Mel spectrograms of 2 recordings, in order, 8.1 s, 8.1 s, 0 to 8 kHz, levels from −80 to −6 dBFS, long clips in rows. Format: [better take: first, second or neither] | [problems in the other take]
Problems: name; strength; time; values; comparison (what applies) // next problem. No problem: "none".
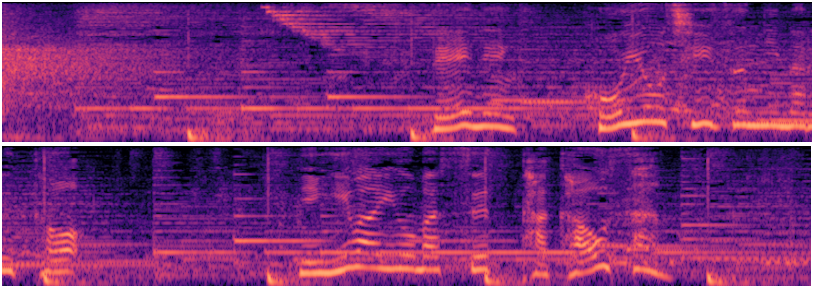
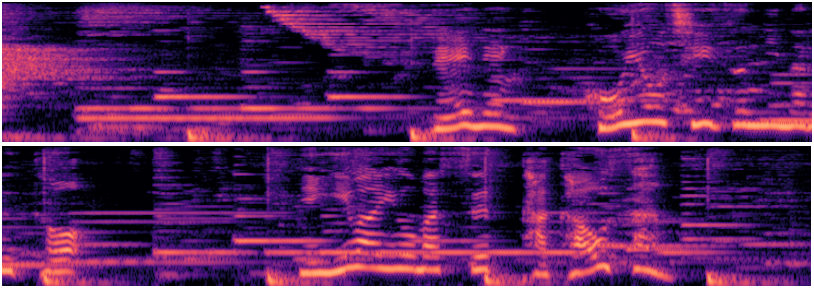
first | noise reduction (classical method log-MMSE)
